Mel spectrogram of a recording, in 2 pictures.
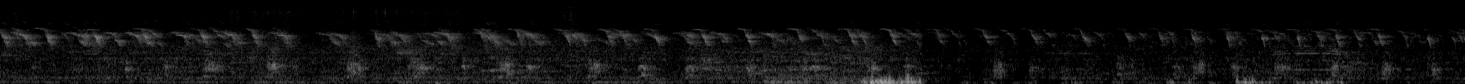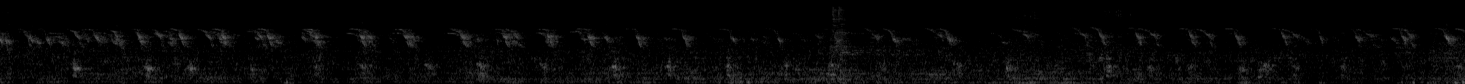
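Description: Birds chirping in a fast, unbroken run of short high chirps, about four a second. A low thump about nine seconds in is the loudest sound, and a weaker one follows a few seconds later.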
